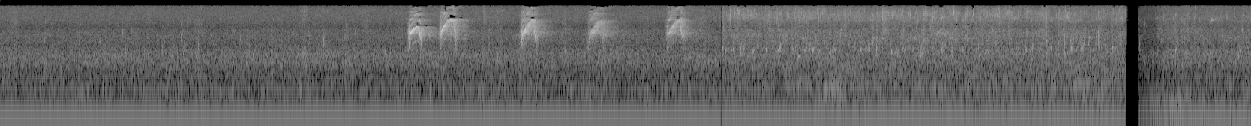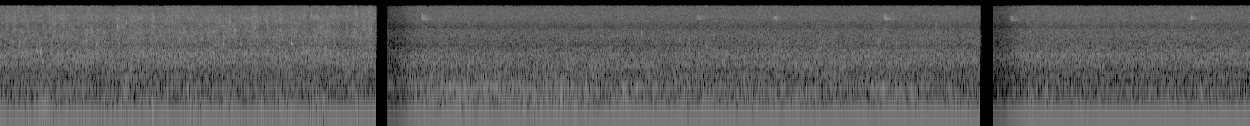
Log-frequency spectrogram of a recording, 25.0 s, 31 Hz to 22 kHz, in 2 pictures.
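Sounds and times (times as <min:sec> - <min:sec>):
bird calling high downward calls: 0:04.1 - 0:07.0.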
